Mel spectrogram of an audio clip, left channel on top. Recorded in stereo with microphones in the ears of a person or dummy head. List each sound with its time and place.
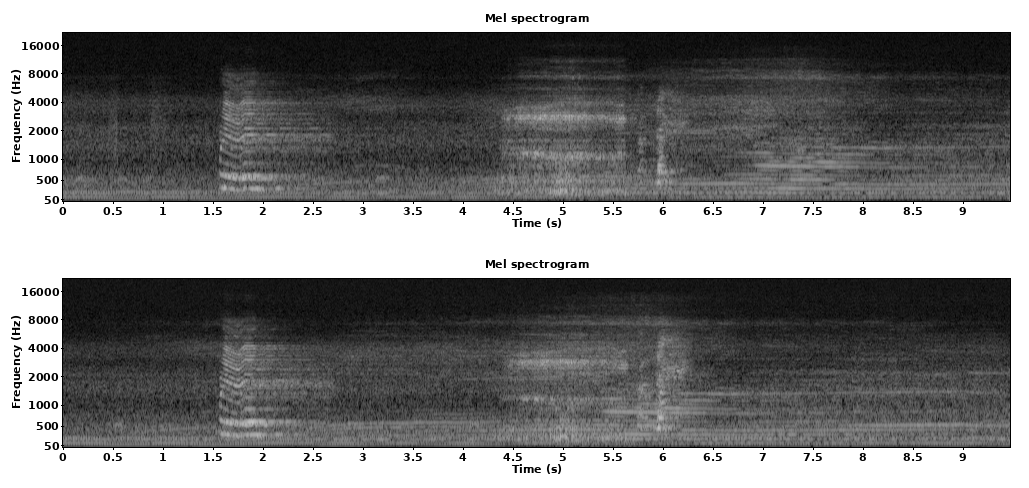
1.6 s singing: centre (ahead or behind), 8 m
4.3 s snoring: 55° left (ahead or behind), 7 m
5.7 s a sneeze: 20° right (ahead or behind), 3.5 m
